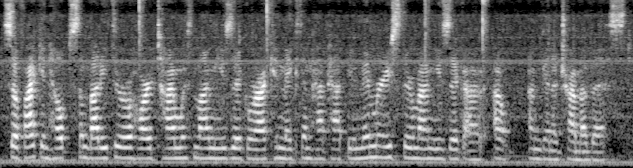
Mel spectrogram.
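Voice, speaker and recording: Over noticeable background noise and audible room echo, a woman talks very fast at a medium pitch with lively intonation and hardly any pauses. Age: 20s. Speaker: country singer-songwriter. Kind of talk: radio interview. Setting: radio studio.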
